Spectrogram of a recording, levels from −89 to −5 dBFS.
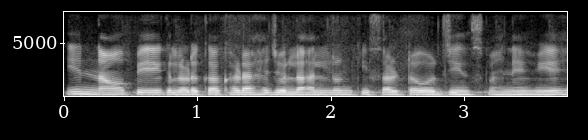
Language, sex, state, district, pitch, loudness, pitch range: Hindi, female, Uttar Pradesh, Lucknow, 175 Hz, -16 LUFS, 165-185 Hz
